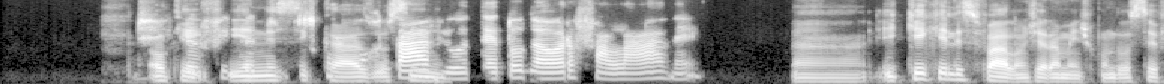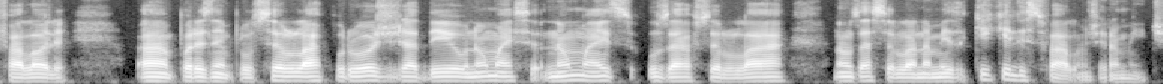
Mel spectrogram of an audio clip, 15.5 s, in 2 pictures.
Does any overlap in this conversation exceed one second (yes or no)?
yes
